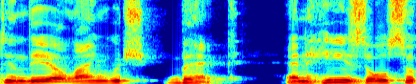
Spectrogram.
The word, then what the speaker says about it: Bek: he is also called Bak. The so-called title Bek is spelled only with two Arabic letters, Ba and Kaf. It means that the vowel between these two consonants can be any, so the Ukrainian Byk can be a valid version.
